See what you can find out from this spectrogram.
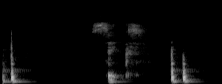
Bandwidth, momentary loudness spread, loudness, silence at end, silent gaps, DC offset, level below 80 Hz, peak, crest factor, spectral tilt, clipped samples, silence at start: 7.6 kHz; 15 LU; -31 LUFS; 0.3 s; 0.46-0.88 s; under 0.1%; -72 dBFS; -8 dBFS; 24 dB; -5.5 dB/octave; under 0.1%; 0.05 s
